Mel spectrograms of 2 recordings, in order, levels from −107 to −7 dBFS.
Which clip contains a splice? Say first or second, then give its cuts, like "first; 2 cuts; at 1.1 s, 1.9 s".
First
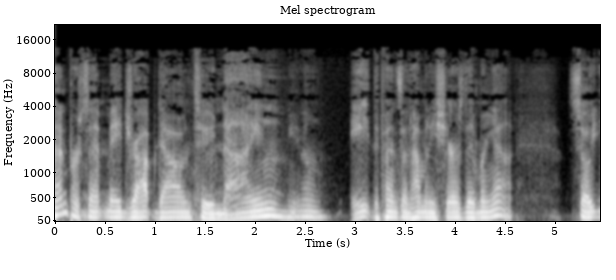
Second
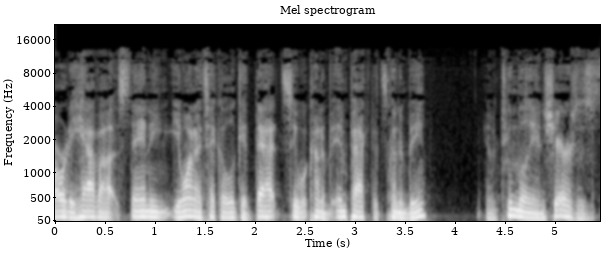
second; 1 cut; at 4.2 s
